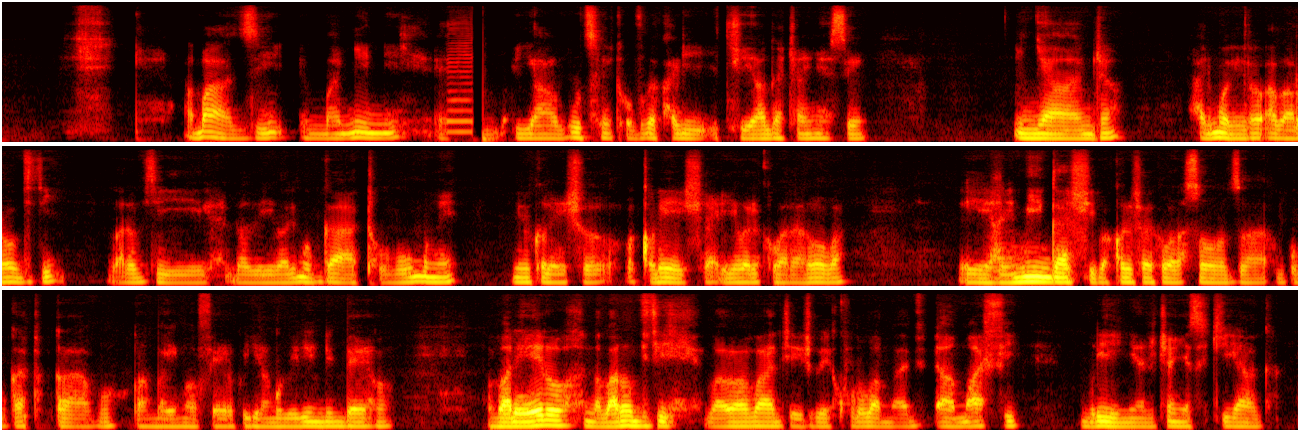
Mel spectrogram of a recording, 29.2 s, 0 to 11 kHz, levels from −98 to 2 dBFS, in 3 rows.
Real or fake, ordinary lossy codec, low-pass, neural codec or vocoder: fake; MP3, 96 kbps; 9.9 kHz; codec, 44.1 kHz, 2.6 kbps, SNAC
